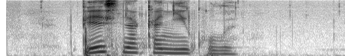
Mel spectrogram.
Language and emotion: Russian, positive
